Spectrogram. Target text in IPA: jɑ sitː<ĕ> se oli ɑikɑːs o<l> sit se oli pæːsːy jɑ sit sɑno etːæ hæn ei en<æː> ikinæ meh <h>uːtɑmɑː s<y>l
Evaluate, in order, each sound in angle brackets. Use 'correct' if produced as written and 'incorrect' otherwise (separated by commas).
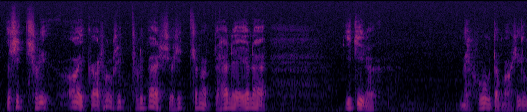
correct, correct, correct, correct, incorrect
